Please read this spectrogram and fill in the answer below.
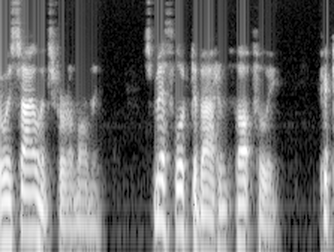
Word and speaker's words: Psmith: what is your name Smith the p is silent well Mr Smith I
